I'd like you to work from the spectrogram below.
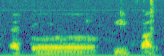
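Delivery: quiet, distant recorded pronunciation; soft playback of the word from a phone; dictionary audio playing. Real, not acted. Teacher checks apocryphal. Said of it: "উচ্চারণটা একটু দেখে নিই".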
